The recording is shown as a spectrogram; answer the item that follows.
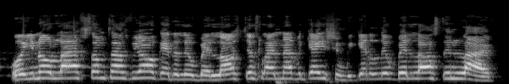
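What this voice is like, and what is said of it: Put-on Southern accent, done badly. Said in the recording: “That is the worst Southern accent I think I've ever said known to man.”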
